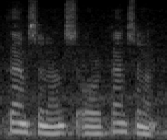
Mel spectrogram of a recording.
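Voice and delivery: ordinary talk, nothing marked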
